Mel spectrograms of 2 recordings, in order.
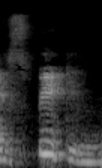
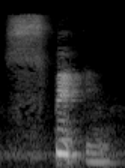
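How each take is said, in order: First: Speaking with an e added in front, "es-peaking"; wrong pronunciation. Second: Speaking starting straight on a long hissed s; low, falling "sss-peaking", no vowel before the s; correct pronunciation. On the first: Teacher warns students what it is not, mistaken "espeaking". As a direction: put a Spanish "eh" before the s of speaking. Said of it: "No es speaking". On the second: Teacher corrects the class, clear model of speaking as "sspeaking". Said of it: "no, es". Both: Shown as a demonstration.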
